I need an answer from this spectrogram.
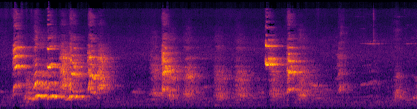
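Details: Shelter dog with mange barking in a run of loud, harmonic yips and barks, several close together at the start, then shorter bursts spaced about a second apart, with a soft human voice between them.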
